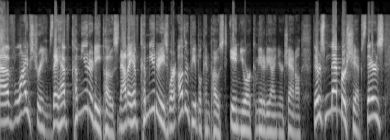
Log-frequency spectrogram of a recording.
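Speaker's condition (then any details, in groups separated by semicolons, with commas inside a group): No condition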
